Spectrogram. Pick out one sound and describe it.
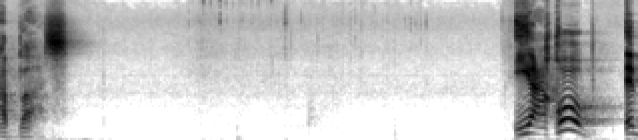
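An elderly man speaks into a microphone in a slow, chanting voice.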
